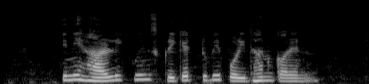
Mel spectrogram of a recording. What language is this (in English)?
Bangla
